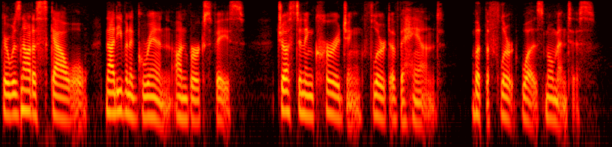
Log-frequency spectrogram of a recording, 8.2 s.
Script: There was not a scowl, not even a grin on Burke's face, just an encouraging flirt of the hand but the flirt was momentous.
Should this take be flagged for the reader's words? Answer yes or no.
no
